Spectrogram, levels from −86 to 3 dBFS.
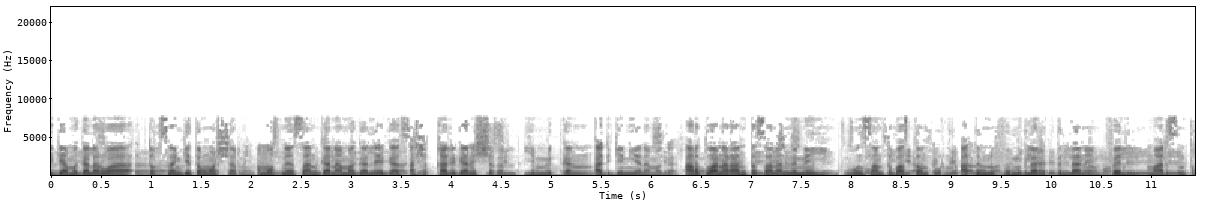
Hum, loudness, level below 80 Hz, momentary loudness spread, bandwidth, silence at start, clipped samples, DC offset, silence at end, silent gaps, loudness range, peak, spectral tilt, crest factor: none; -30 LUFS; -64 dBFS; 7 LU; 8 kHz; 0 s; under 0.1%; under 0.1%; 0 s; none; 2 LU; -12 dBFS; -4.5 dB/octave; 18 dB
